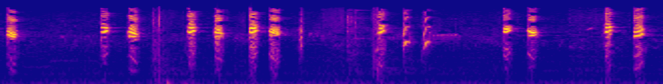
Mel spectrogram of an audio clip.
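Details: Female European goldfinch calling to stimulate a male to sing, a call also used in bird trapping; sharp, very high chirps, mostly in pairs, repeating every half second or so, with one lower buzzy note, against a quiet background.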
